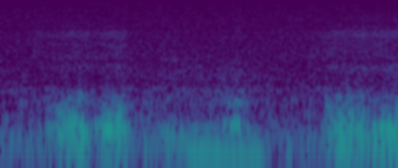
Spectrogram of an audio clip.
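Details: Sleepy, relaxing bully dogs: low, buzzing breath sounds with a drawn-out whistly tone in a quiet room; snoring.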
